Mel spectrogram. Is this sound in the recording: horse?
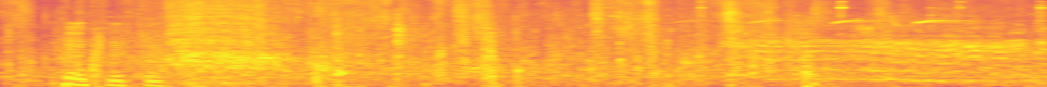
yes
